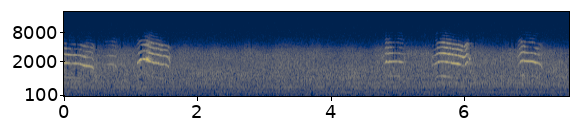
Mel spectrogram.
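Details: Young goat kid crying: five or six high, wavering bleats with rich overtones, each under half a second, most sliding downward, coming in uneven bursts over a constant broadband hiss.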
